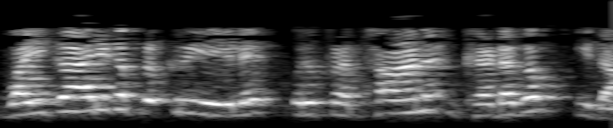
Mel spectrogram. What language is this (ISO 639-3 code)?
mal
